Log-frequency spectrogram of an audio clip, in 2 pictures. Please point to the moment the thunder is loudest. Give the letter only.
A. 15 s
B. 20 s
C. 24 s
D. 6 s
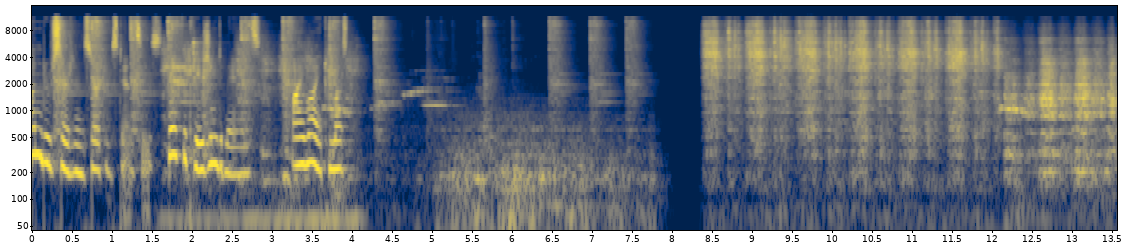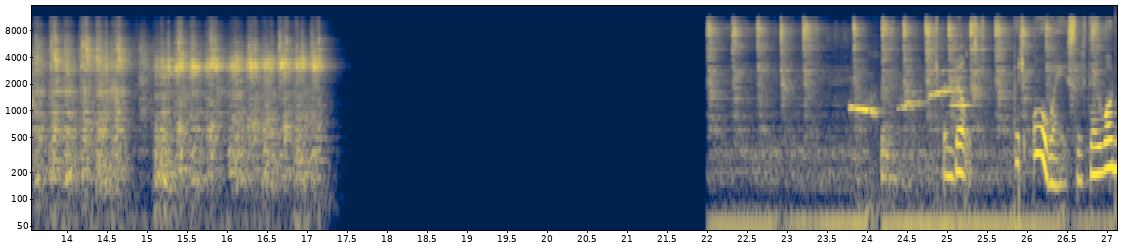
D.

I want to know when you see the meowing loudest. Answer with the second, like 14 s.
24 s.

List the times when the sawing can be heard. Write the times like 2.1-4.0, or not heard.
1.6-4.2, 8.4-17.2.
